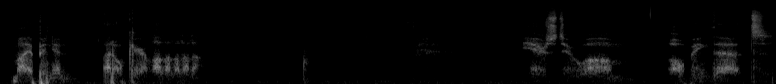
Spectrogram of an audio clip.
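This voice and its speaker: Chatting over gameplay in a breathy, close-mic whisper, this young man sounds sharp, with no room sound at all. The ASMR gaming creator's talk is rambling and casual, with occasional swearing and self-mockery.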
